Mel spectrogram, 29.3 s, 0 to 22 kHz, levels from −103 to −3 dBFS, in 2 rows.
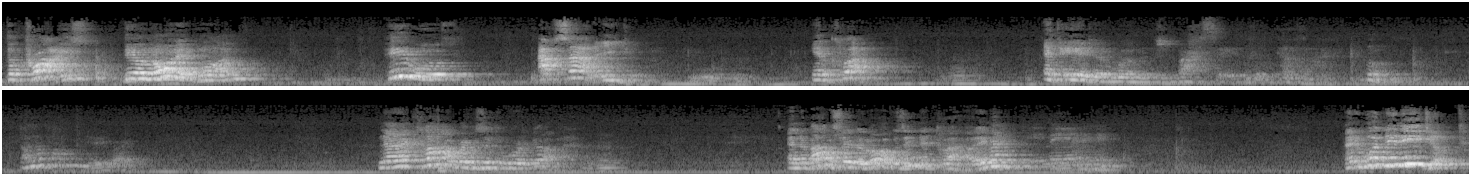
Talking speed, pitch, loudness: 90 wpm, 150 Hz, -26 LUFS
